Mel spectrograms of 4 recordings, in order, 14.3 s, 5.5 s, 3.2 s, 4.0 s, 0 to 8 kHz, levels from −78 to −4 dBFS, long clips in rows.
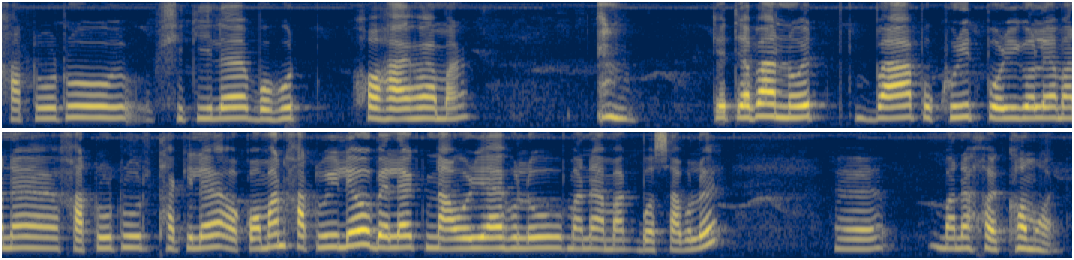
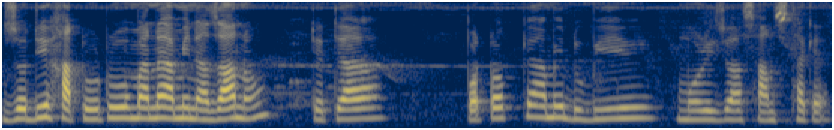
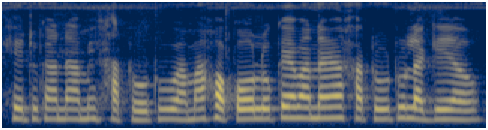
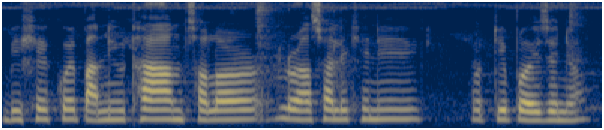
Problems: constant background noise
